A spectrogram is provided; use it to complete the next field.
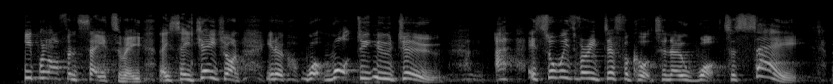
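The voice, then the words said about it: British accent. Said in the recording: “He's British. I love his accent. It's awesome.”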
